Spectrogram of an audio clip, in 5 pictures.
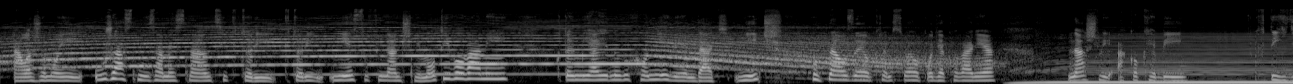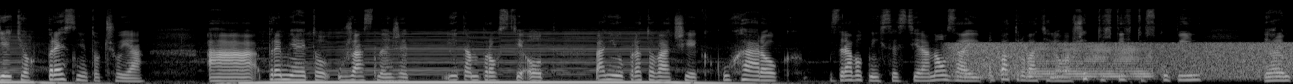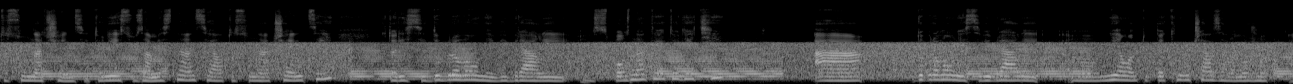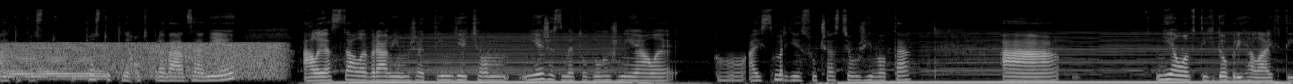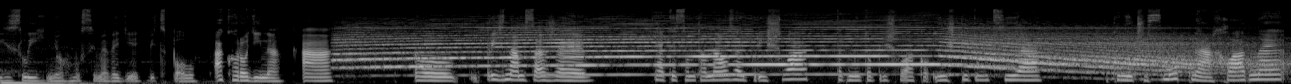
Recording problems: alarms or sirens; very loud; throughout; 2 dB above the speech

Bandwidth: 14 kHz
